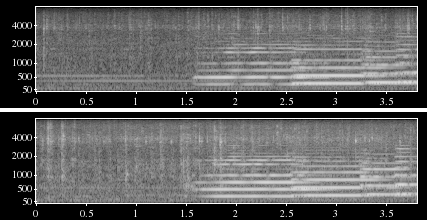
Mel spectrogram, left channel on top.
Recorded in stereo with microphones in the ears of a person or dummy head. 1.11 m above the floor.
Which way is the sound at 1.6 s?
60° right (ahead or behind).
